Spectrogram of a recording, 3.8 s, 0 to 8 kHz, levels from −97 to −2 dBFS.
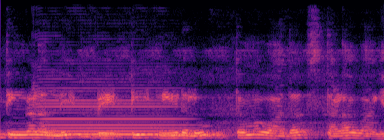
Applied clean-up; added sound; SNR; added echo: none; Bowed string instrument; 5 dB; reverberation time 0.3 s.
